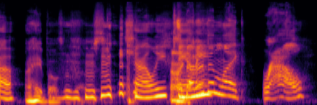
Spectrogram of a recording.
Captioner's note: laughter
